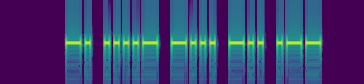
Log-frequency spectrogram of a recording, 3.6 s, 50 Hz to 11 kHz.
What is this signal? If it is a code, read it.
Morse code, heard as a keyed tone, about 31 wpm, 700 Hz. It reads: N4BDW
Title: Speed Racing - USA Call Signs 25wpm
